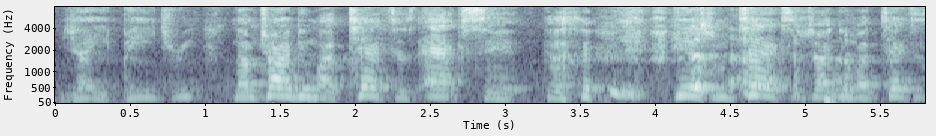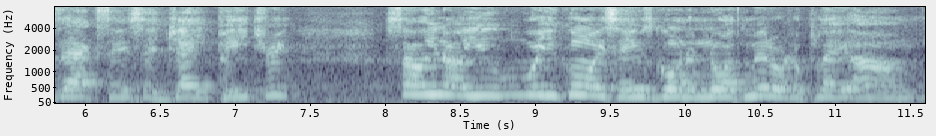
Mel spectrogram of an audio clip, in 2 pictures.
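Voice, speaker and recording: A man in his fifties hosting a podcast, telling stories in a relaxed way and acting out the dialogue. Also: high voice, a little hiss or hum. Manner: storytelling, acts out quoted dialogue, relaxed. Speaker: podcast host. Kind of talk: conversational podcast interview.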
